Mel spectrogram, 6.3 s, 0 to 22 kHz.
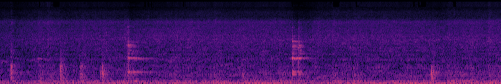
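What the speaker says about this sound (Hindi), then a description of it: "मसाले को हम 5 मिनट तक अच्छे से पका लेंगे इस तरह से" Masala for an aloo methi sabzi fries in a pan with a steady sizzle, broken by irregular scraping and clinking strokes as it is stirred.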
